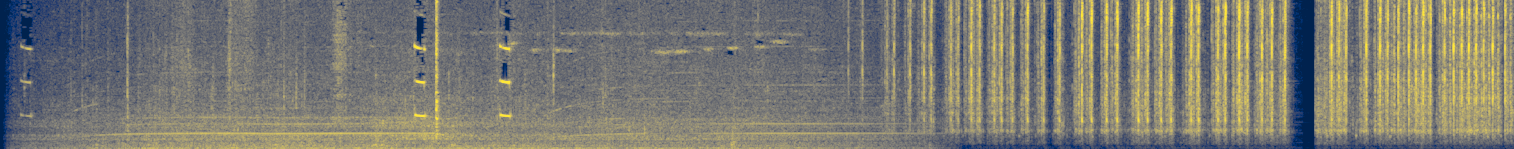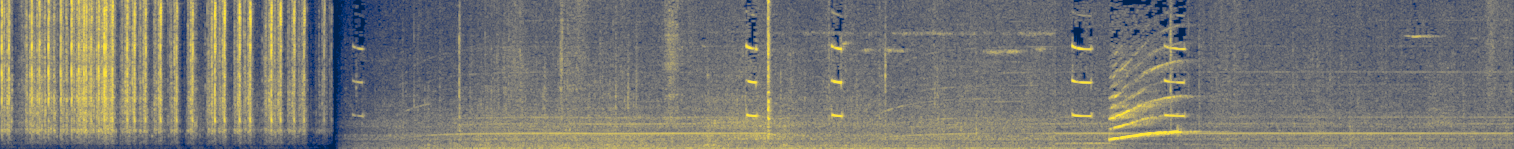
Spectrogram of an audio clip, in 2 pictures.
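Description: Vehicle rumble with a high tone that rises and then holds for a few seconds, heard twice. The rumble then drops out for about nine seconds of rapid typewriter-like clicking. The rumble returns with the same tone, and a short, loud rising siren yelp comes a few seconds before the end.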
